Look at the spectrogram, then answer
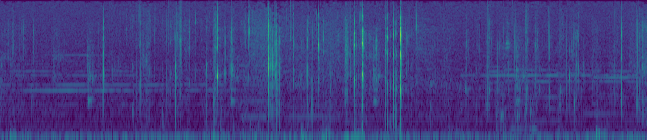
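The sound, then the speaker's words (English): A cat wearing a cone collar chewing dry treats, with a few sharp irregular crunches breaking through a steady low background, quiet. “Damn, she's not really getting the crunches.”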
